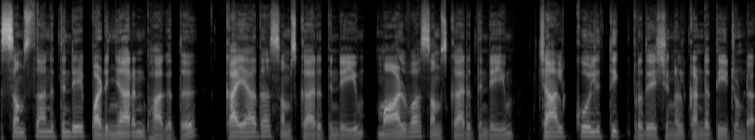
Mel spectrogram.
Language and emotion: Malayalam, neutral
